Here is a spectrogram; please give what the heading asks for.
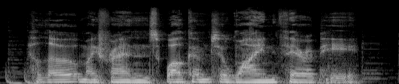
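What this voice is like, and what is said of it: Put-on low bassy sexy voice. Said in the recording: “my terrible attempt at trying to do a, like, low, bassy, sexy voice.”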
